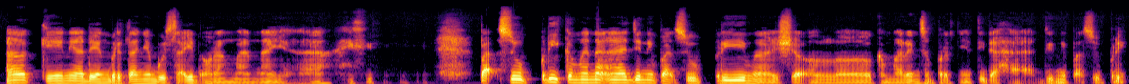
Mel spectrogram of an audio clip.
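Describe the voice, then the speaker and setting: A man's voice: low-pitched, expressive, unhurried, warm tone, muffled recording. A man teaching an online lesson on Quran exegesis and Arabic grammar, greeting viewers by name between points. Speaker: religious teacher.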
